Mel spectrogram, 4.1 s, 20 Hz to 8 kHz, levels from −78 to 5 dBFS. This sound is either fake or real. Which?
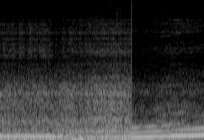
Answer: real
